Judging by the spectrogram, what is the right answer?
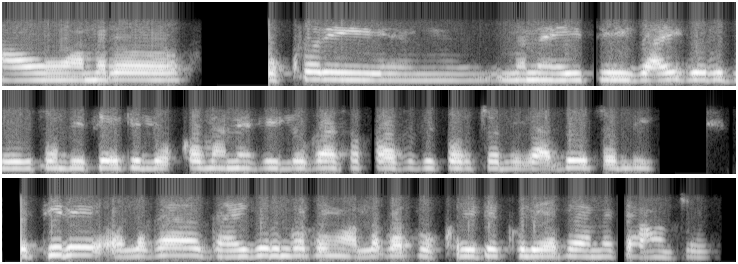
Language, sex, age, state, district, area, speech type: Odia, female, 30-45, Odisha, Jajpur, rural, conversation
